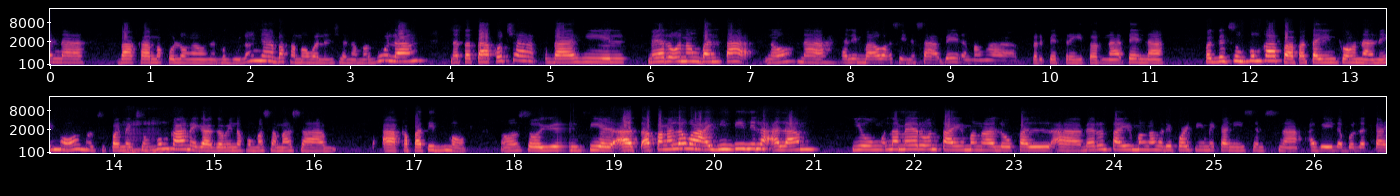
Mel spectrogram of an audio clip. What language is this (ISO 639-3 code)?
fil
